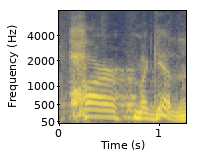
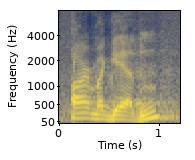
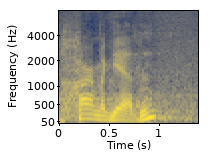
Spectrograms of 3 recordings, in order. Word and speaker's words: Har-Magedon: Usually you see it Armageddon, but if we're going to pronounce the Hebrew, there's that H sound, the rough breathing up front, so it has to be called Har-Magedon.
